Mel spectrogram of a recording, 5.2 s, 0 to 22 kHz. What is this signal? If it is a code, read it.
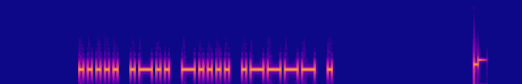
Morse code, heard as a keyed tone, about 27 wpm, 700 Hz. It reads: 5L61E
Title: Code Groups - 5 Letter:Numbers - 28wpm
